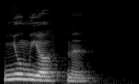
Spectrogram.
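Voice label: "нюмъёвтны", Komi, female; kpv audio dict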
